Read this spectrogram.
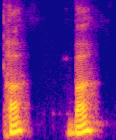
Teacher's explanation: So same point of articulation, bilabial sounds, p and b. They happen here in the lips. That's why they are bilabial.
